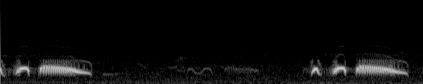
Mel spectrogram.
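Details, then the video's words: Spotted dove "gù kích" coo phrase given twice, short notes leading into a long falling coo, with a faint wavering coo between. "Tiếng cu gáy gù kích chuẩn / Chim cu gáy gù kích bổi chuẩn nhanh nổi / Cu gáy gù phóng"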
